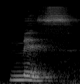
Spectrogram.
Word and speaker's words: Miss: Sangat short. Dan di akhirnya seperti ada Z. Miss.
